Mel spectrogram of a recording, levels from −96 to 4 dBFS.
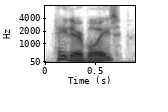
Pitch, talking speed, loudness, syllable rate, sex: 130 Hz, 200 wpm, -15 LUFS, 6.9 syllables/s, male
